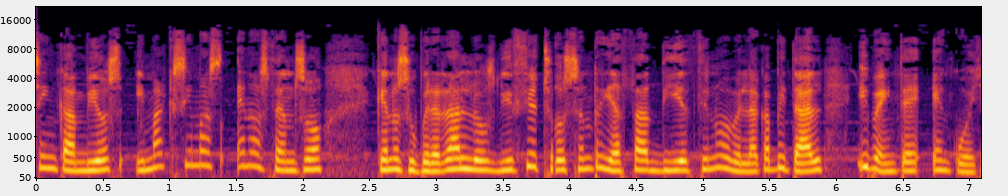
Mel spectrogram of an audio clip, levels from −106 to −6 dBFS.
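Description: At 3.83 to 3.90 s, damaged data in a compressed stream makes the decoder misread frames and lose sync. A short glitch results.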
